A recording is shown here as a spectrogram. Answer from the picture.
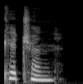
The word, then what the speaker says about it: kitchen: Kitchen, K I T C H E N, kitchen, K I 发 k t 不发音，c h 发 ch，e n 发 n，kitchen kitchen，它是一个名词，表示厨房。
